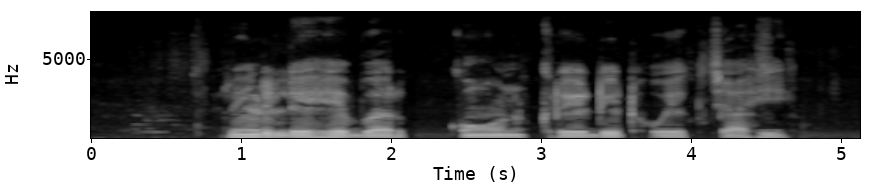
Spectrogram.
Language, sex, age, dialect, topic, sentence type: Chhattisgarhi, male, 60-100, Northern/Bhandar, banking, question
